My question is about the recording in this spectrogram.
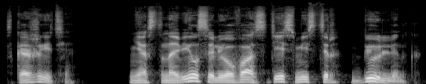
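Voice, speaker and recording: A male audiobook reader voicing a calm, confident middle-aged detective in a composed, measured tone. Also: lowish voice, no echo, studio quality, lightly acted. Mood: amiable. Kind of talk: audiobook character voice.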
